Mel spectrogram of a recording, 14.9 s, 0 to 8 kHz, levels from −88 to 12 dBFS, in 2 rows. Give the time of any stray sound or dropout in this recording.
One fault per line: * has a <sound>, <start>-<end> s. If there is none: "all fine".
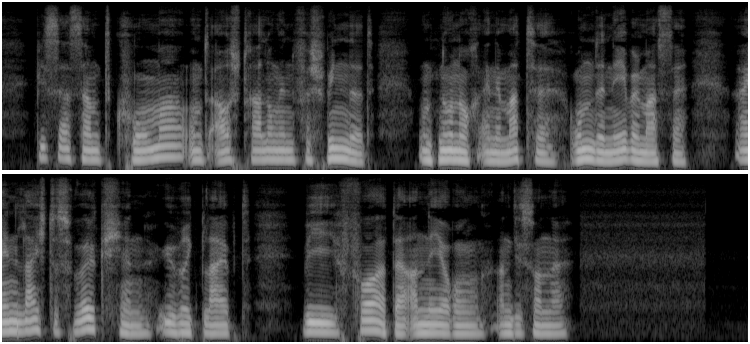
all fine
